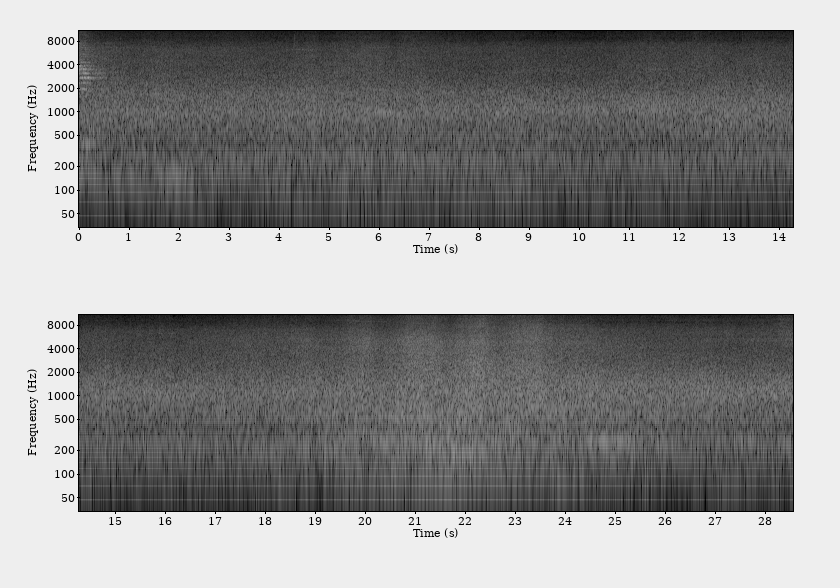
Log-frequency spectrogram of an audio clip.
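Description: Steady hum of distant city traffic, swelling louder for a few seconds about two-thirds of the way through.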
